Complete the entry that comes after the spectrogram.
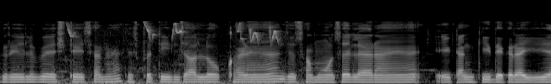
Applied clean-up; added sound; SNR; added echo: none; Bird; 9 dB; none.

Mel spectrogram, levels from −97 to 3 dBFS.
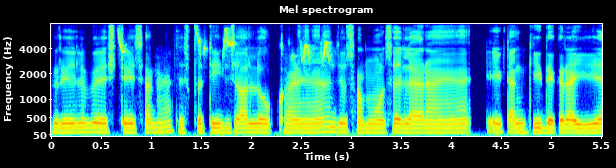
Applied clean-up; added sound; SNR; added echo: neural diffusion model UNIVERSE++.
